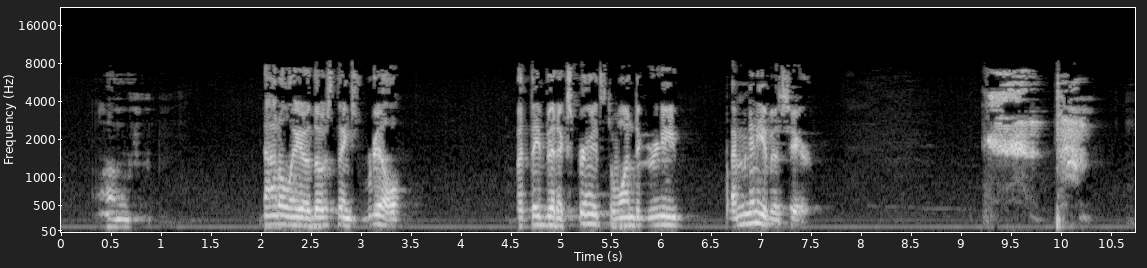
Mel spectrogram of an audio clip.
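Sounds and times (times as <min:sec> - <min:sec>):
faint low hum: 0:00.0 - 0:10.7
speech: 0:00.4 - 0:01.0, 0:02.0 - 0:03.5, 0:04.6 - 0:07.6, 0:09.2 - 0:09.6
raspy coughs: 0:09.2 - 0:10.4.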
